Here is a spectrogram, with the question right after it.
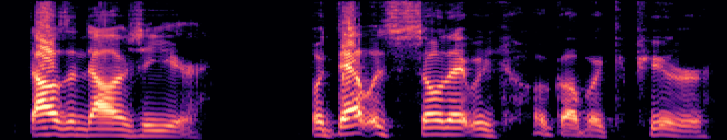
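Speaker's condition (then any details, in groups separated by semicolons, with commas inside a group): ALS; onset couple years ago, pain, pain medication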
